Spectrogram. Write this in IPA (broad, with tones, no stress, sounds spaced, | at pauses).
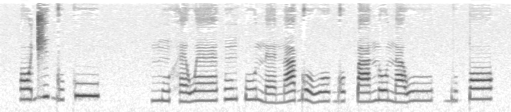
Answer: ɔ˧ d͡ʒ i˦ ɡ u˧ k u˦ | m ũ˨ h ɛ˨ w ɛ˧ | ũ˧ k͡p u˧ n ɛ˨ n a˨˦ ɡ o˦˨ w o˧ ɡ o˧ k͡p a˧ n o˦ n a˧ w u˦ | b u˨ k͡p ɔ˧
